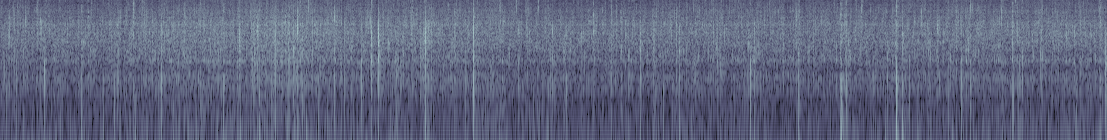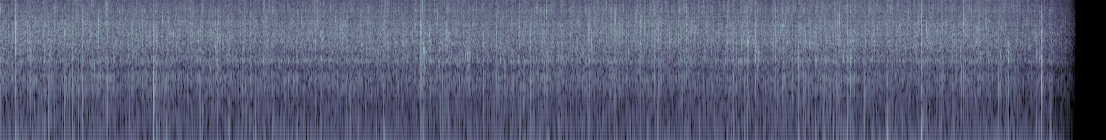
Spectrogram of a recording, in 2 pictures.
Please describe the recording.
Oil cooking on pan FOODCook
Oil cooking in a pan.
